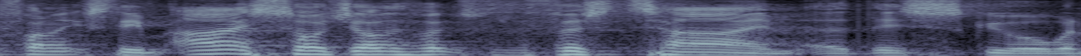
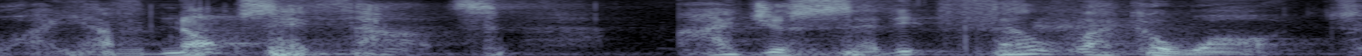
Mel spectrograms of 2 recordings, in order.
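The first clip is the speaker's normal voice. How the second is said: put-on hushed, loud whisper; 3 semitones lower than usual. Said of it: "in that sort of hushed whisper you can still hear".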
